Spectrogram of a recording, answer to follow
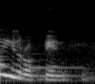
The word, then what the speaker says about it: European: Here, a European. Though the spelling starts with A means vowel, the pronunciation is of consonant. It is year.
